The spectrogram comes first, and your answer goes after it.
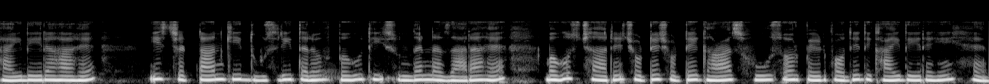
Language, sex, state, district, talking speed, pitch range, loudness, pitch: Hindi, female, Goa, North and South Goa, 150 wpm, 195-220 Hz, -11 LUFS, 205 Hz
